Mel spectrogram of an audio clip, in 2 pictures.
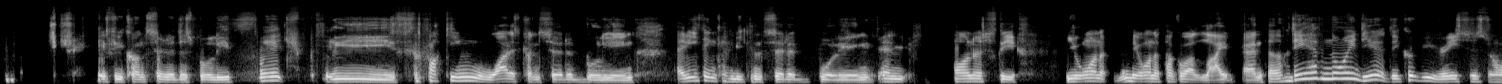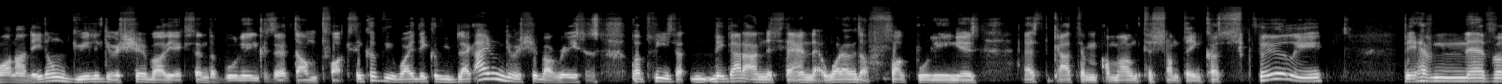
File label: voice message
